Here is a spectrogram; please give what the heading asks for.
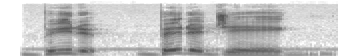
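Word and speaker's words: Buttigieg: as mayor pete and i'm going to say his last name wrong buddha jig i think that's how they say that i'll never get that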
